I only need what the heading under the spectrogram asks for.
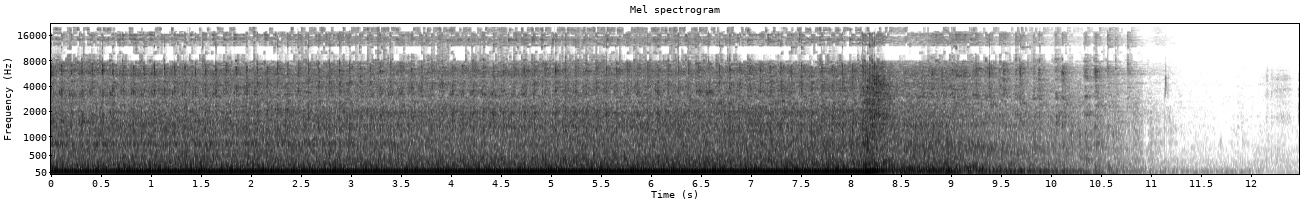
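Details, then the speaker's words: Belarus 525 4x4 loader tractor, diesel, first start after sitting for years: steady, even chug around three beats a second, no knock or miss, clean shutdown; engine runs well with good oil pressure and stays cool, clutch still not engaging. "but i think we can handle all that the biggest next step will be the clutch but it does run so that's a good start"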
